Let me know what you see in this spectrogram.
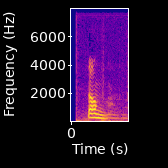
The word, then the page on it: long: British English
